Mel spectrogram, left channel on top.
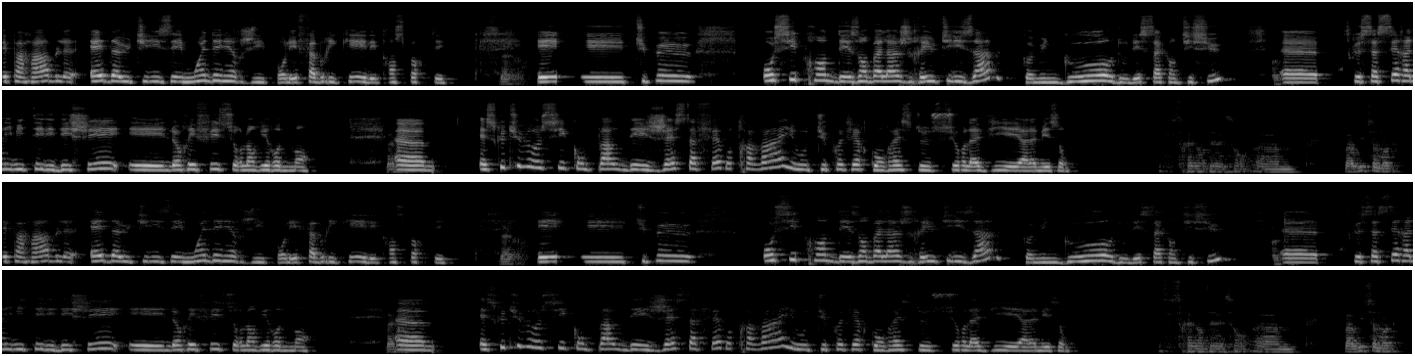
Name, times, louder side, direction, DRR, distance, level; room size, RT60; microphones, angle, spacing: voice 1, 0.0-4.4 4.8-5.1 5.4-7.3 7.6-12.2 12.5-13.2 13.5-17.2 17.6-18.4 18.9-24.8, left 4 dB, 60° left, 0.5 m, -31 dB
voice 2, 25.7-28.0, equal, 20° right, 3.8 m, -48 dB
11.0 x 9.8 x 3.5 m
head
